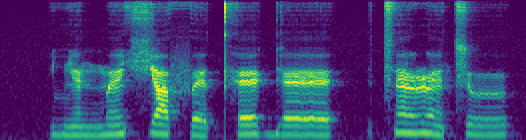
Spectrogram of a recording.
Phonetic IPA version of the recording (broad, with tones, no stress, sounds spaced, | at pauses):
ʎ ɛ̃˨ ŋ͡m ɛ̃˦ ç a˦ f ɛ˨ t̪ʰ ɛ˦ ɡ ɛ˦ | t͡s ɛ̃˦ ɭ ɛ̃˨ t͡s ɵ˦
